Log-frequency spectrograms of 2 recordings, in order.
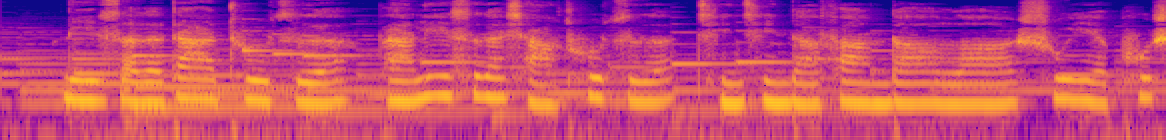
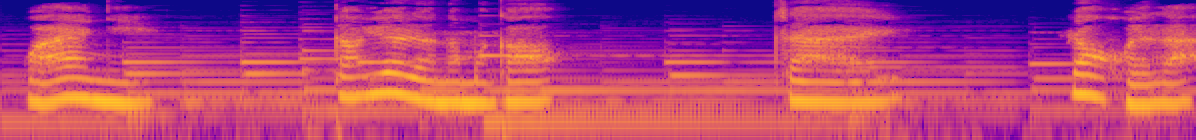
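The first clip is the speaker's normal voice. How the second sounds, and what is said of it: Soft whisper, smiling. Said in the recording (Chinese): “小声地微笑着说”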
